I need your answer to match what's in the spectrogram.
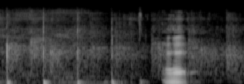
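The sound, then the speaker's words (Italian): A brief, thin round of applause as a guest is invited to the microphone: about five sparse, evenly spaced hand claps, moderately loud, followed by a short burst of a voice. “no, non fare il timido, accomodati al microfono, ti facciamo un applauso.”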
